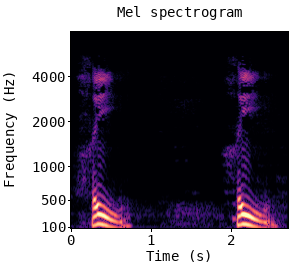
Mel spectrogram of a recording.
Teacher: ada bunyi tebal di awal lafaz huruf kha kasrah.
